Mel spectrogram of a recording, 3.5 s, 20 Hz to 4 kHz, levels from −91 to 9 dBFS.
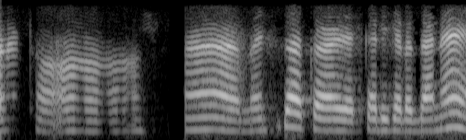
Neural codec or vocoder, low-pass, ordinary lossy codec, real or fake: none; 3.6 kHz; AAC, 24 kbps; real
